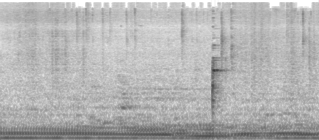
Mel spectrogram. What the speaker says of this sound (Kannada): ಬಾಣಲಿ ಮಸಾಲೆ ಹುರ್ಕೊಳ್ಳೋದಾ ಈಗ?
